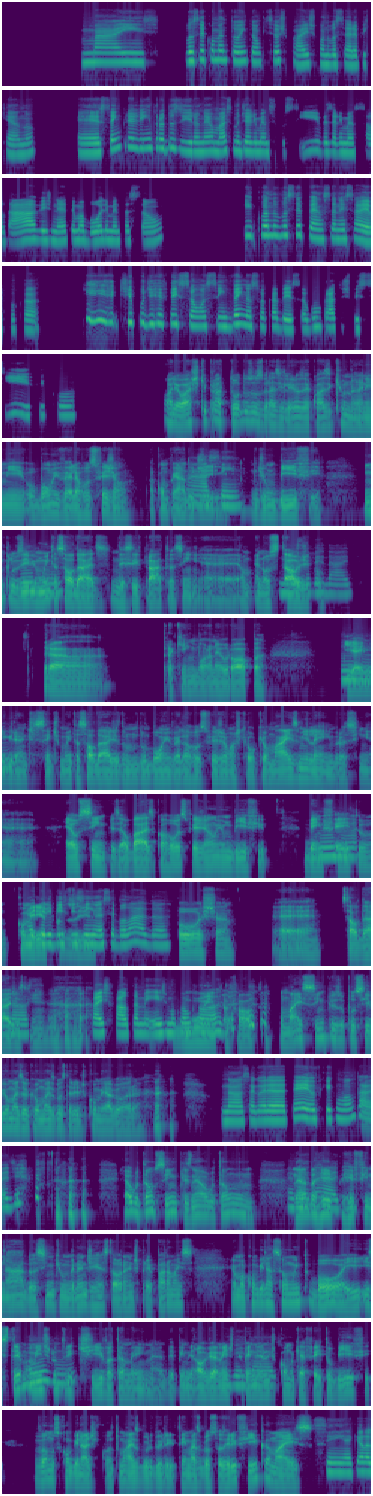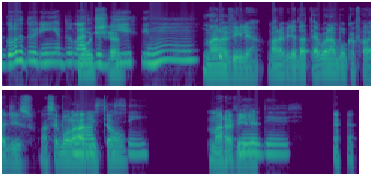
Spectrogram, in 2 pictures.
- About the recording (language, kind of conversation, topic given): Portuguese, podcast, Como sua família influencia suas escolhas alimentares?
- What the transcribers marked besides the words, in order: tapping; tongue click; tongue click; laugh; stressed: "Muita"; laugh; laugh; other background noise; laugh; laugh; laugh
